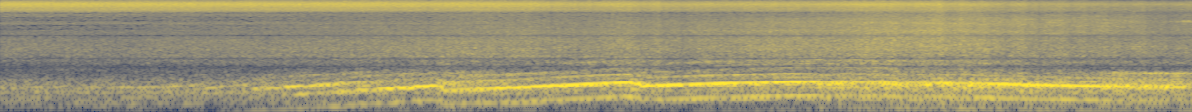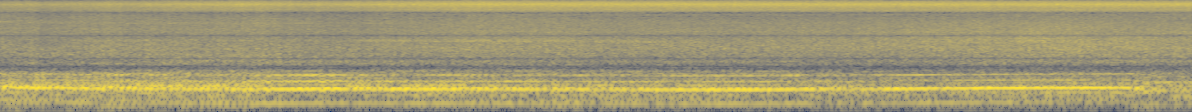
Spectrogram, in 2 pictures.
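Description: An engine running: its pitch climbs for several seconds, then eases down to a steady drone, which cuts off near the end.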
